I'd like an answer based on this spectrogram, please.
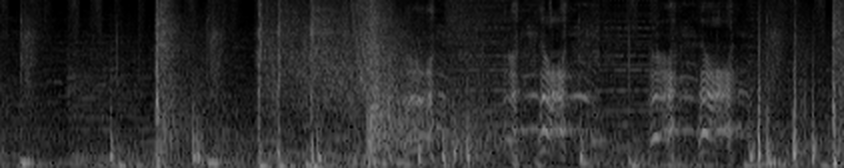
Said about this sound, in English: Oh, I shouldn't have bought the jumbo pack. So many fireworks. There's so many fireworks.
